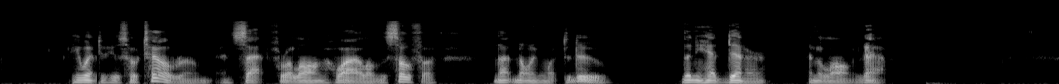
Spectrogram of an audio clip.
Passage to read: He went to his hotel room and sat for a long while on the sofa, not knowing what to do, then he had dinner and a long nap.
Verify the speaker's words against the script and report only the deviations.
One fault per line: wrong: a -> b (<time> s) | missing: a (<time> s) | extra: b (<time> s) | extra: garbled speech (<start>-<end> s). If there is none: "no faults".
no faults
